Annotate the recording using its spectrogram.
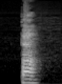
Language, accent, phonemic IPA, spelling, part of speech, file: French, Canada, /pɑ̃/, pend, verb, LL-Q150 (fra)-pend.wav
- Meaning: third-person singular present indicative of pendre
